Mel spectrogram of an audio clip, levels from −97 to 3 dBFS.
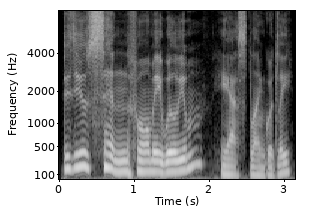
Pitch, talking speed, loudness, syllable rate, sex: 140 Hz, 170 wpm, -19 LUFS, 4.4 syllables/s, male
